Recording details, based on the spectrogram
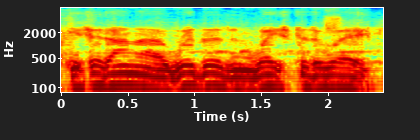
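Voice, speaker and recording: A man's voice: sits low, steady tone, normal speed, close to an everyday voice. An actor playing a plain-spoken, philosophical Russian boatman in an old-time radio drama, with emphatic turns of speech. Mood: blunt, sorrowful. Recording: dull old radio recording, music behind.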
